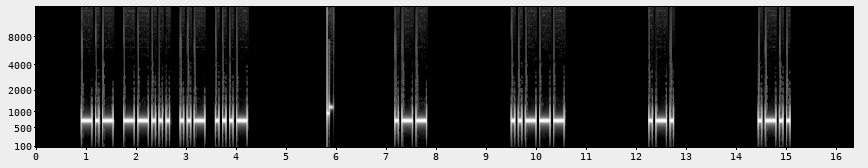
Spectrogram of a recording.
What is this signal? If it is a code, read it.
Morse code, heard as a keyed tone, about 17 wpm, spaced as for 7 wpm, 700 Hz. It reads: K7UV W2RL
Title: USA Call Signs - 4 Characters - 8x Character Spacing - 17wpm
